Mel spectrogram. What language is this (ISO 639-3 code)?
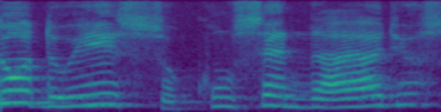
por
